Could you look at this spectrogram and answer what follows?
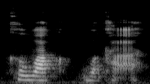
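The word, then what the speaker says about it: Kwakwaka'wakw: And again, I think the way you pronounce the tribe name is Kawak-Waka.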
